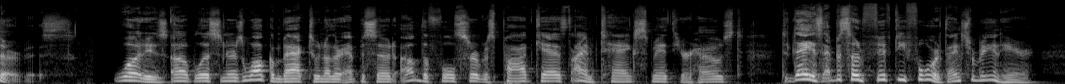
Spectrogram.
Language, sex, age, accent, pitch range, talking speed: English, male, 30-49, American, 135-175 Hz, 165 wpm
